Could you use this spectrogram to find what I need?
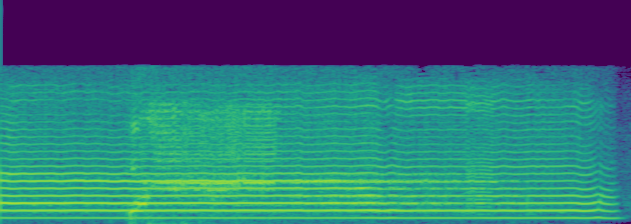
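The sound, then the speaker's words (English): A long, steady, buzzy dial tone holds one low, harmonically rich pitch for about six seconds without a break, then wavers briefly and cuts off abruptly. “Actually, let's give them an extended dial tone.”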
